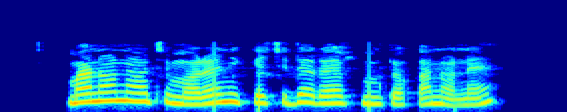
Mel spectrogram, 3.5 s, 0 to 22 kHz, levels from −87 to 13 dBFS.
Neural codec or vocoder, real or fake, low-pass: none; real; 5.4 kHz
